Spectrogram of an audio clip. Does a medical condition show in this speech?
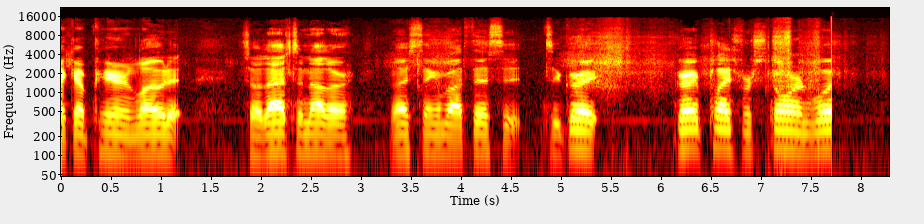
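Yes: cerebral palsy.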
